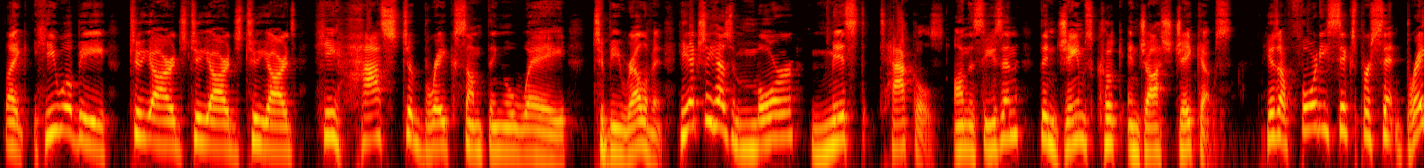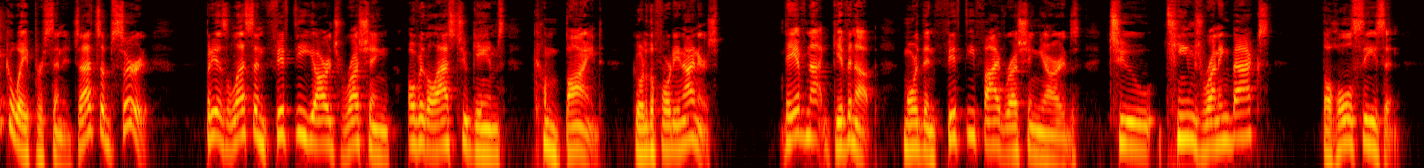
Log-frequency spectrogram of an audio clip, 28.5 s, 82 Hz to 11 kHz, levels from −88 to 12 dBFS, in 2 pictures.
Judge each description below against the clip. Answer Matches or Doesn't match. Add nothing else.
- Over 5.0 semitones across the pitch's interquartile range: Matches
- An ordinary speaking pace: Matches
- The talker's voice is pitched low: Doesn't match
